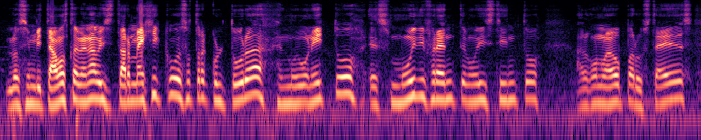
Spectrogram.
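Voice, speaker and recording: A man's voice: sits high, brisk, sharp tone. A man with a Mexican Spanish accent, a tourist enthusiastically talking in a street interview.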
